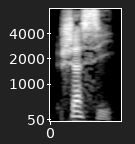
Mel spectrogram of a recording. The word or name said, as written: châssis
